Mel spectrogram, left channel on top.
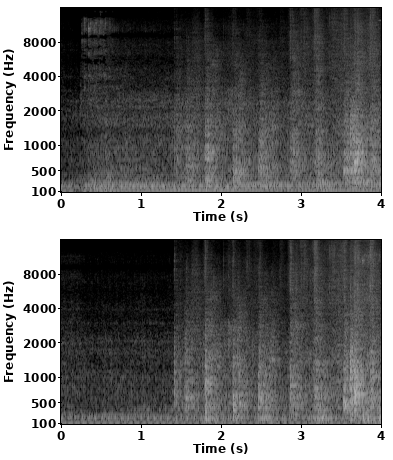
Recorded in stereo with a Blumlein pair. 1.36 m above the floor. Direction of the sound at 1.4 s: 70° right.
